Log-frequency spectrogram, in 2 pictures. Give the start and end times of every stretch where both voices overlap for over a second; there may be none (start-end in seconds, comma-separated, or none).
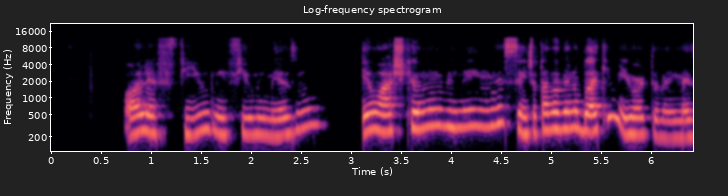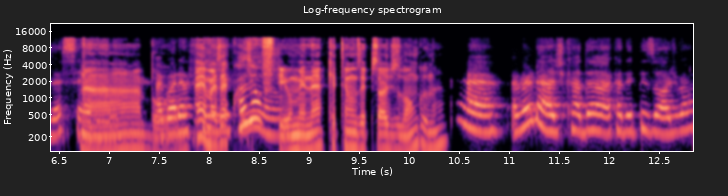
6.7-8.9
